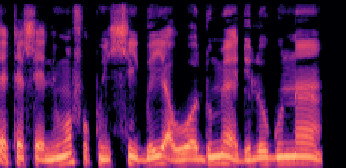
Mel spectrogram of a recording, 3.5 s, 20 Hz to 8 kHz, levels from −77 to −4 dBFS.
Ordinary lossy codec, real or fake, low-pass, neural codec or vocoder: MP3, 64 kbps; real; 7.2 kHz; none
